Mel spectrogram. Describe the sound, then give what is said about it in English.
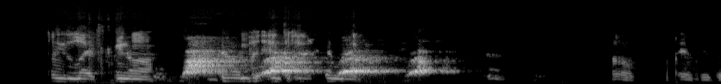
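A dog barks and yips excitedly in a quick, loud run of overlapping barks, falls quiet briefly, then lets out a few shorter, softer barks. “Yes, this is my favorite dog.”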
